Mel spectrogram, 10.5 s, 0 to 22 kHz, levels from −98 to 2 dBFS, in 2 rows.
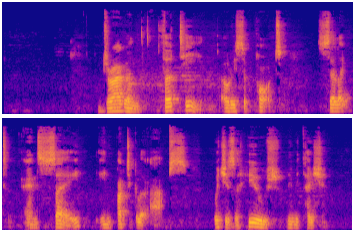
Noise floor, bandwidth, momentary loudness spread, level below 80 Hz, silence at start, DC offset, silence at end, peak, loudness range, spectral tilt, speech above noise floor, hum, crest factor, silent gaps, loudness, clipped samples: -69 dBFS; 16 kHz; 13 LU; -60 dBFS; 1.45 s; under 0.1%; 0.4 s; 0 dBFS; 2 LU; -3 dB/octave; 49 dB; none; 20 dB; none; -20 LUFS; under 0.1%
